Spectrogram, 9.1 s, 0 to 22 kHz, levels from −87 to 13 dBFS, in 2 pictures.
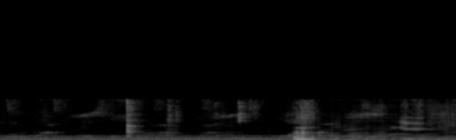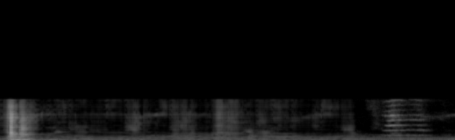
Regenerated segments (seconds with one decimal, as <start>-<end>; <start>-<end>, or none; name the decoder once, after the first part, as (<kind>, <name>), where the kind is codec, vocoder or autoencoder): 3.3-8.1 (vocoder, BigVGAN v2)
